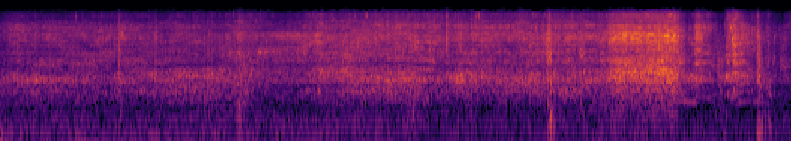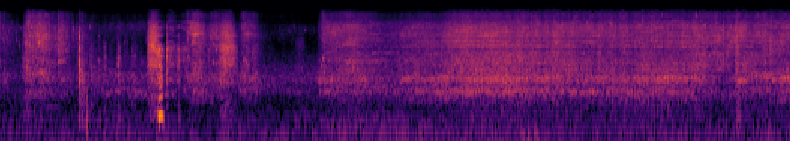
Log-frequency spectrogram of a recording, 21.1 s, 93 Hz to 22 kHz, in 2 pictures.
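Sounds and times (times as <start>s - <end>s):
rc car motor and tyres: 0.0s - 21.0s.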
